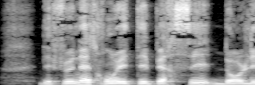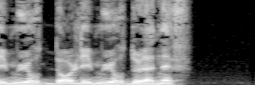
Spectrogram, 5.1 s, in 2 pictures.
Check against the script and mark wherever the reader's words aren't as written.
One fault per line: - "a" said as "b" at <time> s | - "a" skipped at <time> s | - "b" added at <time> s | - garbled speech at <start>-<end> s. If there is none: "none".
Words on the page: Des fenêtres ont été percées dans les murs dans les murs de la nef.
none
